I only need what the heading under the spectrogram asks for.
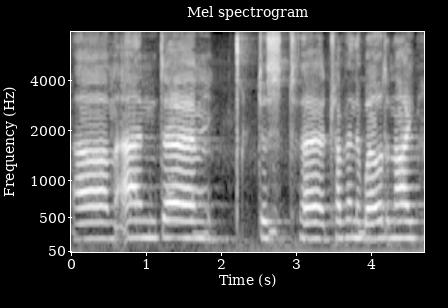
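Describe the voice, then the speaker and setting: A woman's voice: on the high side, monotone, takes it slowly, a little hiss or hum. A woman in her twenties with an English accent, speaking on a panel with many hesitant ums. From England. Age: 20s. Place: conference hall.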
